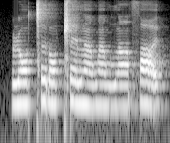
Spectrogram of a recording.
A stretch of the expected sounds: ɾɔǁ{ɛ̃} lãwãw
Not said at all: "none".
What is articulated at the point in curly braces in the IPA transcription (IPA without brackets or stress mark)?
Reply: ɛ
